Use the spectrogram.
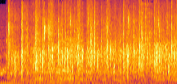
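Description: An audience applauds a group of girls and boys for work they carried out, a dense, steady patter of many hands clapping at once that keeps up without a break for the few seconds, with a faint murmur of the crowd underneath.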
